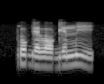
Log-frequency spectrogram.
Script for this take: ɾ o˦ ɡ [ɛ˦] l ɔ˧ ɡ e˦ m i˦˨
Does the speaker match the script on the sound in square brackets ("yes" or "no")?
no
